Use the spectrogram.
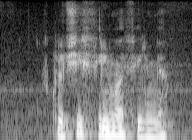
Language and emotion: Russian, neutral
